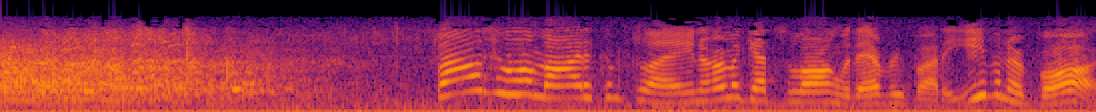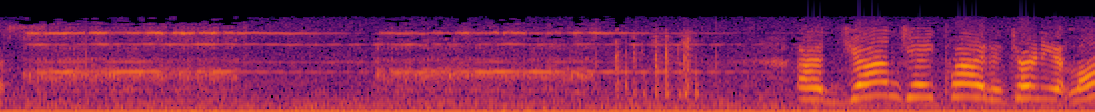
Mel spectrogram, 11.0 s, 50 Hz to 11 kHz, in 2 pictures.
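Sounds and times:
laughter: 0:00.0 - 0:01.7
soft hiss: 0:00.0 - 0:10.9
speech: 0:02.7 - 0:05.6, 0:09.5 - 0:10.9
telephone ringing: 0:05.6 - 0:09.4.

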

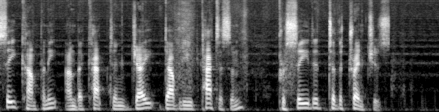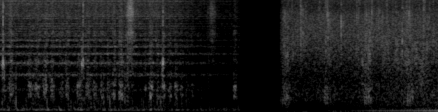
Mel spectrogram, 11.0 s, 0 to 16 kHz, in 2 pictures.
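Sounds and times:
speech: 0:00.0 - 0:05.0
freezing rain and sleet pattering densely on a surface: 0:09.0 - 0:10.9.

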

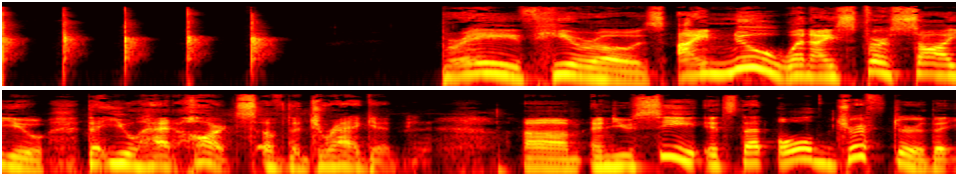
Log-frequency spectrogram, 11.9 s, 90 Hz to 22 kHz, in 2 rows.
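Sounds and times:
slow hand clapping: 0:00.0 - 0:01.8
speech: 0:02.8 - 0:11.9.

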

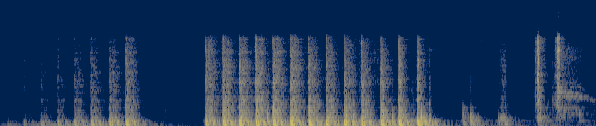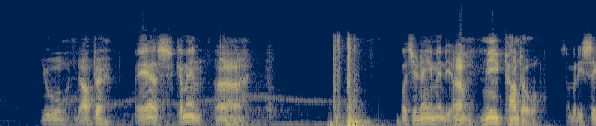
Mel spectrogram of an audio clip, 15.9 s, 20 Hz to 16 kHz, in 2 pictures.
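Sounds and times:
knocking on a wooden door: 0:00.3 - 0:02.0, 0:02.7 - 0:06.4
speech: 0:09.0 - 0:11.4, 0:13.3 - 0:15.8.

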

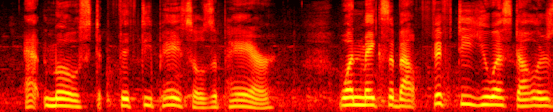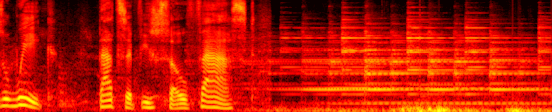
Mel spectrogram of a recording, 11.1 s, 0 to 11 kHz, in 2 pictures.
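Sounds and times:
speech: 0:00.2 - 0:02.8, 0:03.4 - 0:08.3
church bells ringing for evening mass: 0:08.1 - 0:11.0.

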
